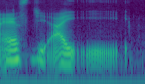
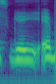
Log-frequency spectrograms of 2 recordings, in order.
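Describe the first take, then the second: First: The letters are spelled with English letter names. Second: The letters are spelled with Indonesian letter names. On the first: This is the reading critics expected. "bukan S G I E" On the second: This reading was criticized. "dipermasalahkan ketika disebutnya S G I E"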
